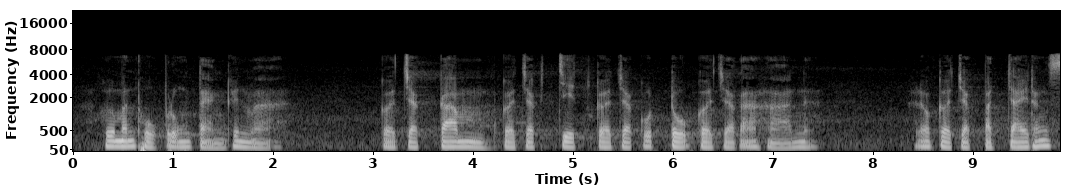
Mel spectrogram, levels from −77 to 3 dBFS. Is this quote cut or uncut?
uncut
